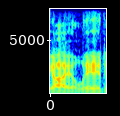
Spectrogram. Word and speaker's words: Iolaire: The Iolaire, Gaelic for eagle and so frequently mispronounced as Iolair that it becomes its name, is loaded up quickly with sailors who are keen to be the first foot of their loved ones on New Year's Day.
